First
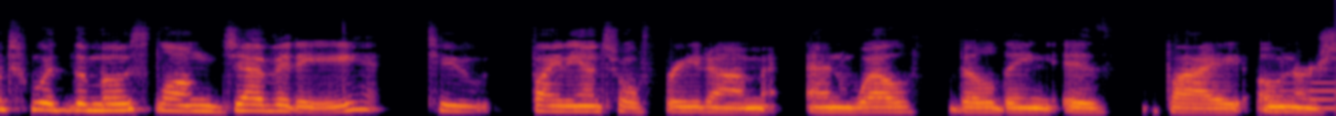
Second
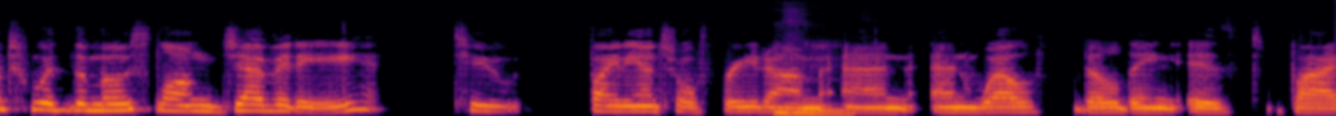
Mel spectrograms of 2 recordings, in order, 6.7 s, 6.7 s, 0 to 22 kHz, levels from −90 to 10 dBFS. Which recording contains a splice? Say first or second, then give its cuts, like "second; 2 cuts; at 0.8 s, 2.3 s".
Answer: first; 2 cuts; at 2.3 s, 4.0 s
